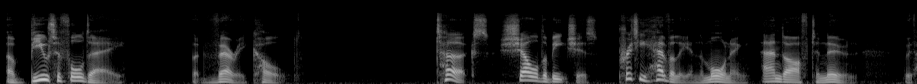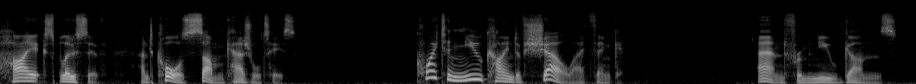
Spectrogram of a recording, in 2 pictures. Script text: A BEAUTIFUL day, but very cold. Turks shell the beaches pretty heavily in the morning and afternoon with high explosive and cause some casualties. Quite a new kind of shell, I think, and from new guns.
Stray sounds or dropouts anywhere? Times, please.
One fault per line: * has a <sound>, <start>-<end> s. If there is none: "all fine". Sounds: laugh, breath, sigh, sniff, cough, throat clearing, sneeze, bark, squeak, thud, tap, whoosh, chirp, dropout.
all fine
